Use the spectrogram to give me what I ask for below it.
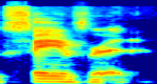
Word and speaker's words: favorite: connected speech um so the word favorite looks like it should have three syllables and it looks like it should have the word favor in it and most of the time though however we don't really say the middle syllable in this word we reduce it down to favorite two syllables so the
